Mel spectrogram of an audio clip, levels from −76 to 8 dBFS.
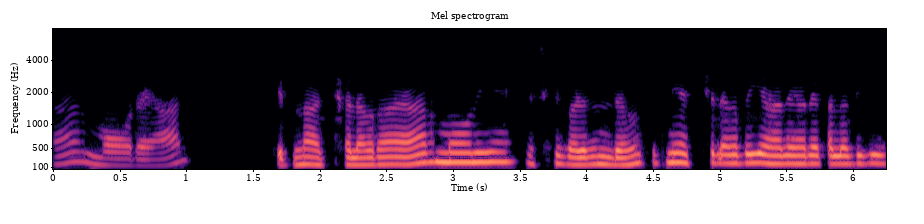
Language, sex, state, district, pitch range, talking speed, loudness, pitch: Hindi, male, Uttar Pradesh, Jyotiba Phule Nagar, 155-190 Hz, 220 wpm, -18 LUFS, 170 Hz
